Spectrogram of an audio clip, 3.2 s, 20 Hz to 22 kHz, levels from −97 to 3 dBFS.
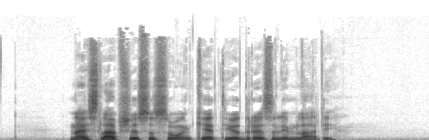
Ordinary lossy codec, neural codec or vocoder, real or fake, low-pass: MP3, 96 kbps; none; real; 19.8 kHz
